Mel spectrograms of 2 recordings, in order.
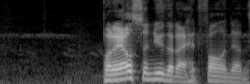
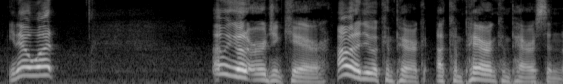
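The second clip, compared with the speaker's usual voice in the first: irritated resolve; 3 semitones higher, 6 dB louder than usual. Retold or imitated. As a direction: snap into a decision out of irritation. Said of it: "irritated that I was like".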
